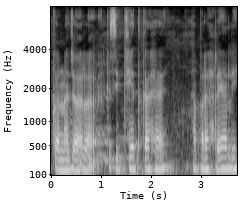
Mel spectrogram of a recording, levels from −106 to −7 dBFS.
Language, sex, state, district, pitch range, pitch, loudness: Hindi, male, Uttar Pradesh, Gorakhpur, 155-165 Hz, 155 Hz, -31 LUFS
